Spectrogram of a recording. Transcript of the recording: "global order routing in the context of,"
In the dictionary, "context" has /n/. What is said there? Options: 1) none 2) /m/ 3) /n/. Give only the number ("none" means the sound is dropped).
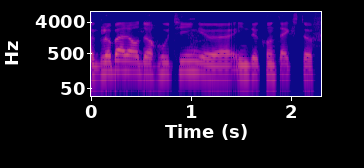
1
